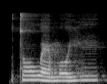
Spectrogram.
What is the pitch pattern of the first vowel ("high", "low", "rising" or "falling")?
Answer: high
